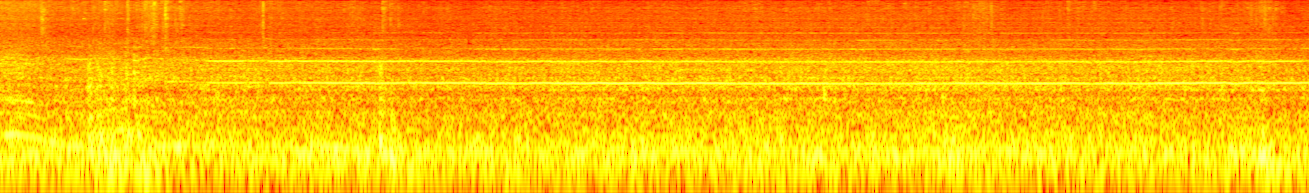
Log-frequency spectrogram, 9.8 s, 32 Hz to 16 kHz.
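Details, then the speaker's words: At about 120 km/h: a steady high whistle holds over the road rumble. The cause is loose plastic windshield trim lifting and vibrating in the wind, and the fix is trimming or removing the loose trim. "พี่น้องได้เห็นเสียงลึกลับไปแล้วนะครับว่ามันมาที่ความเร็วประมาณ120นะครับ"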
